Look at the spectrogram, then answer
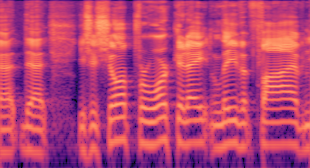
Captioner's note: lowers register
